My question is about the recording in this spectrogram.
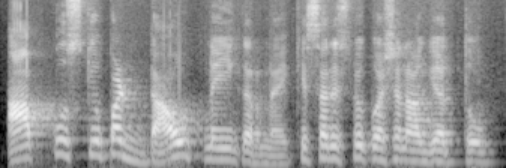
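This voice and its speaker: A man's voice: a little high, animated, fairly quick. A man teaching a live online class, speaking emphatically and repeating key points as he calls his students beta.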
